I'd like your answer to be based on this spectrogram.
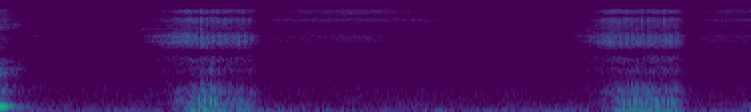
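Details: Victorian Bulldog puppy snoring while asleep: two rough, noisy breaths about two and a half seconds apart, each with a low rattle and hiss, in a quiet room.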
